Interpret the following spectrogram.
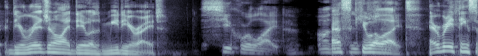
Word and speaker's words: SQLite: official way like meteorite he actually named it after meteorite so it's like see uh say it Adam sqlite sqlite like it's just a lot of syllables like meteorite yeah T man I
